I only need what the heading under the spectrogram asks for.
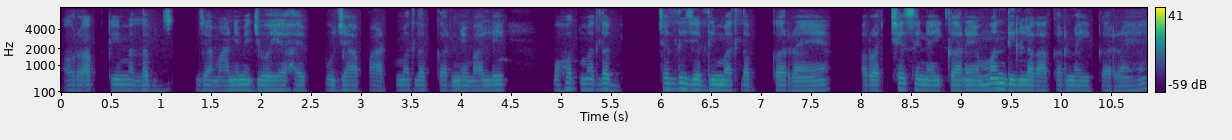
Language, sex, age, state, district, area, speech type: Hindi, female, 30-45, Uttar Pradesh, Ghazipur, rural, spontaneous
